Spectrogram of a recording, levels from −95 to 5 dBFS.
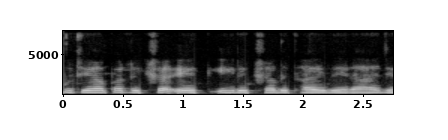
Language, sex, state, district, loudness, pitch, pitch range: Hindi, female, Chhattisgarh, Bilaspur, -14 LUFS, 215 Hz, 210-225 Hz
